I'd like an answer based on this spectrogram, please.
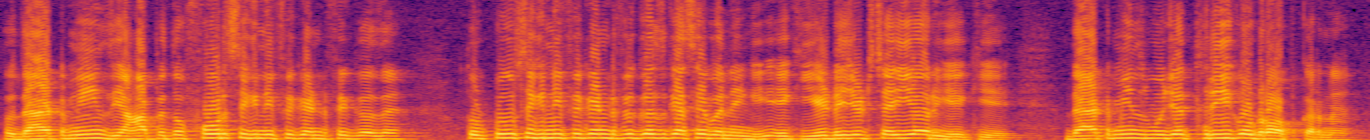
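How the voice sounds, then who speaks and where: A man's voice: sits high, moderate pace. A man teaching a physics class, explaining step by step and checking understanding with questions, mixing in English terms. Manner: mixes Hindi with English terms, addresses students as beta. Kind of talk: classroom lecture. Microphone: teaching video recording.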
